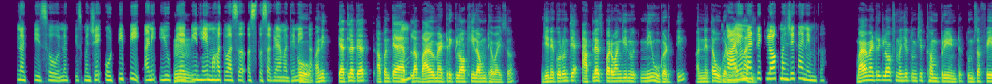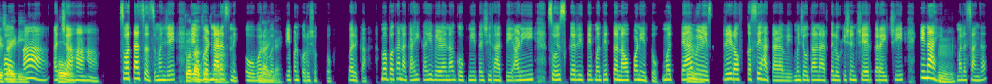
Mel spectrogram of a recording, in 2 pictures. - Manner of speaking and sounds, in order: unintelligible speech; in English: "बायोमॅट्रिक"; in English: "बायोमट्रिक"; in English: "बायोमट्रिक"; other background noise; in English: "शेअर"
- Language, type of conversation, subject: Marathi, podcast, गोपनीयता सेटिंग्ज योग्य रीतीने कशा वापराव्यात?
